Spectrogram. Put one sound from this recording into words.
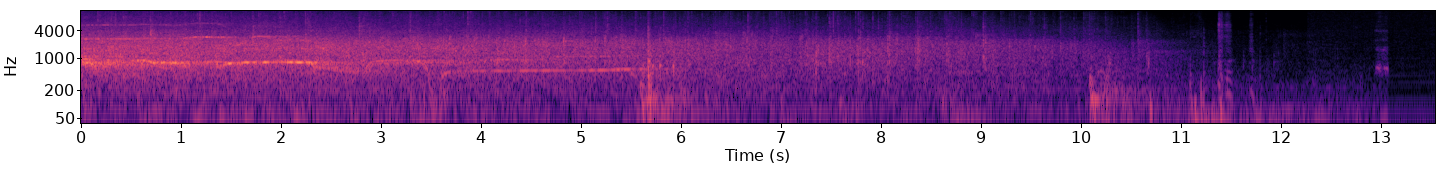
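An audience cheers loudly in a large hall and slowly quiets down.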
